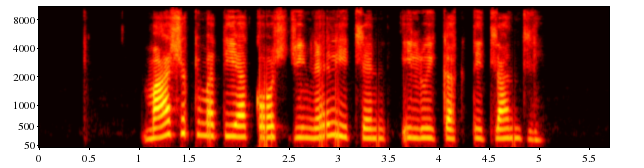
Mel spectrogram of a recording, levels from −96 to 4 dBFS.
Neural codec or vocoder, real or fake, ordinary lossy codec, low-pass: none; real; Opus, 24 kbps; 9.9 kHz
